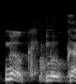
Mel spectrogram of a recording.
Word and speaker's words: MOOC: How did that experience, you going through the, and how do you say it, MMOC, I said, but how do you say it, MOOC? – MOOC.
